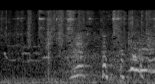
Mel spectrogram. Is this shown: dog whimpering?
yes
